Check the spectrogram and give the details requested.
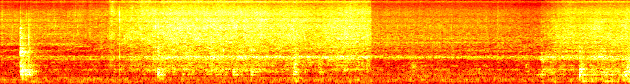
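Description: Sliced onions and ginger-garlic paste sizzling in hot oil in a pressure cooker, stirred with a steel ladle. The sizzle gets louder about two seconds in, drops back about halfway through and swells again near the end, with a sharp click of the ladle at the start.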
